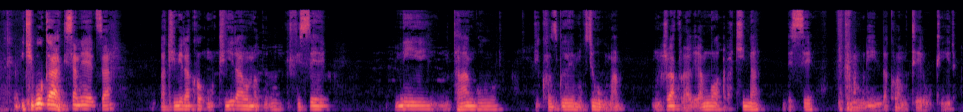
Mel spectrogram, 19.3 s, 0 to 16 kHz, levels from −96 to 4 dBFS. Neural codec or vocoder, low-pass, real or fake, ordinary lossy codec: codec, 44.1 kHz, 3.4 kbps, Pupu-Codec; 14.4 kHz; fake; MP3, 48 kbps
